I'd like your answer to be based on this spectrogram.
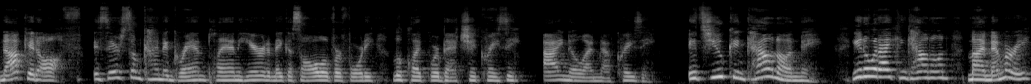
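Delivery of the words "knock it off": scolding, telling-off mom voice. Ranting about changes to iconic things, the speaker uses a mom voice. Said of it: "In my best mom voice".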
